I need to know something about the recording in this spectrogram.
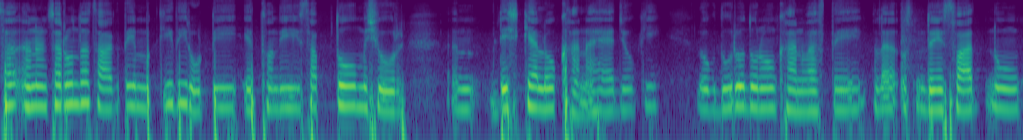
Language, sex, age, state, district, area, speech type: Punjabi, female, 45-60, Punjab, Bathinda, urban, spontaneous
